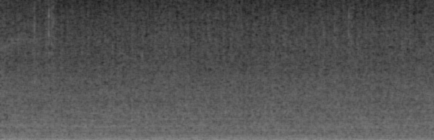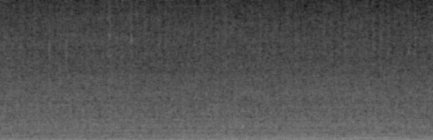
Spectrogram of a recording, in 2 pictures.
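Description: A truck engine drones steadily, rising a little toward the end.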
